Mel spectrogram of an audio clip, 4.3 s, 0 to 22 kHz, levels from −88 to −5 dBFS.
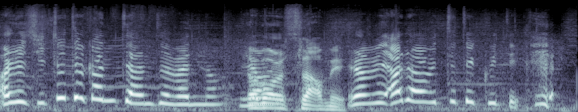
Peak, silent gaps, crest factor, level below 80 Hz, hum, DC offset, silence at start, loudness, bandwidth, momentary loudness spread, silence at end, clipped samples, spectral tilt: -2 dBFS; none; 14 dB; -46 dBFS; none; under 0.1%; 0 s; -16 LUFS; 17.5 kHz; 8 LU; 0.05 s; under 0.1%; -5.5 dB/octave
